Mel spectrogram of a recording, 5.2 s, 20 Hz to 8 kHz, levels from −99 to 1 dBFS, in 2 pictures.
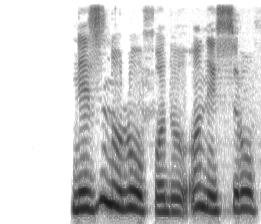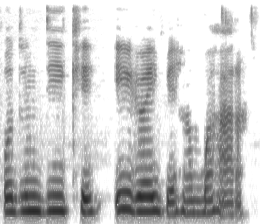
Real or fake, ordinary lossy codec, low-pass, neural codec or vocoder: real; none; 7.2 kHz; none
